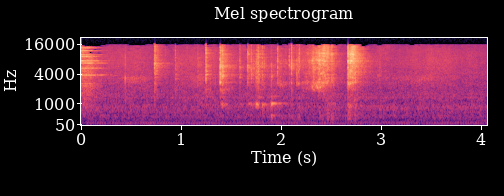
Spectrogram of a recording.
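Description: Scattered clinks and light knocks of a small metal spoon and a glass jar against dishes on a stone countertop, with a brief ring of glass or china about halfway through.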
